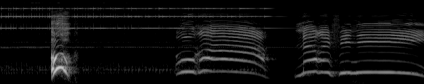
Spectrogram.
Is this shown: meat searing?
no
